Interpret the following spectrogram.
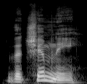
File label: "chimney", English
